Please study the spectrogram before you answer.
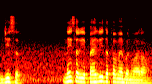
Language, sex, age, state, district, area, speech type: Urdu, male, 30-45, Bihar, Gaya, urban, spontaneous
